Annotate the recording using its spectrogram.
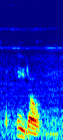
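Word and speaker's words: paedo: the B by correctly pronouncing the word pedo like Pediatrics not pediatric it's p a e not p d okay and R the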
